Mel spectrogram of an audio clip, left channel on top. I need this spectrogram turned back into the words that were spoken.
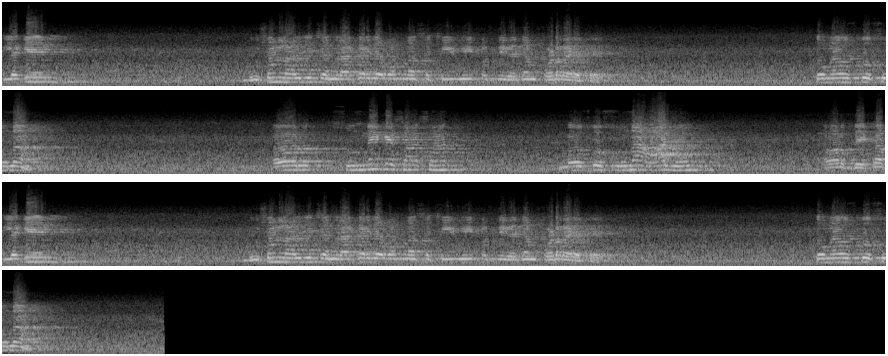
लेकिन भूषण लाल जी चंद्राकर जब अपना सचिव प्रतिवेदन पढ़ रहे थे तो मैं उसको सुना, और सुनने के साथ साथ मैं उसको सुना आज हूँ और देखा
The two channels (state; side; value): drops out; right; at 10.5 s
